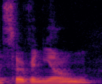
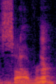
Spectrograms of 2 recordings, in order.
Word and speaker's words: Sovereign: How do you say it again? Sauvignon? The Sovereign. The Sovereign.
